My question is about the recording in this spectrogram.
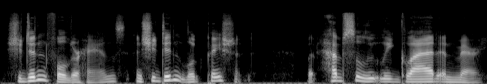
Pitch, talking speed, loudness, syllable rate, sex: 130 Hz, 185 wpm, -18 LUFS, 5.2 syllables/s, male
